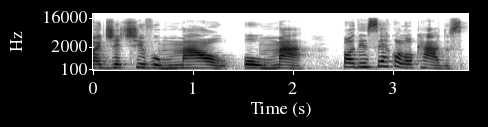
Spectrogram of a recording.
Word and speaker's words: mal: a mesma no Brasil a letra L em final de sílabas é pronunciada exatamente com a letra u portanto pronunciamos mau com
